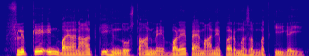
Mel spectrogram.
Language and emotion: Urdu, neutral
